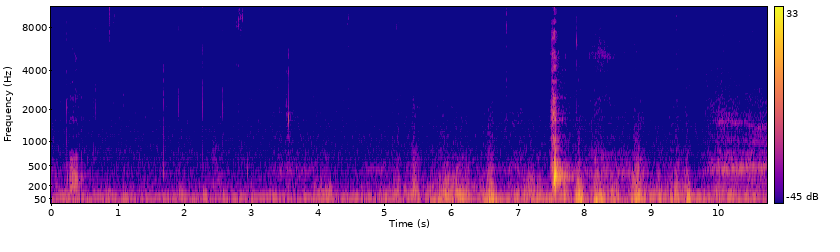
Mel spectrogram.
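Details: ASMR hiccup recording: a few short, abrupt catches in quiet breathing, one sharp and clear, spaced about a second apart; hiccups.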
